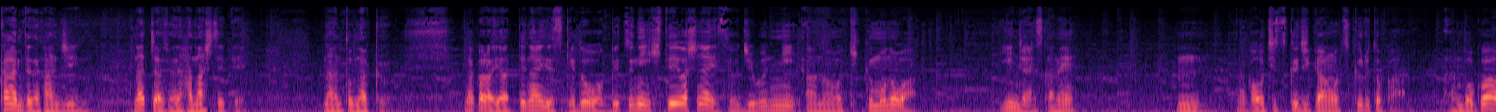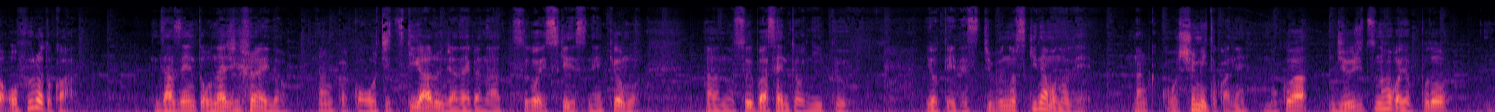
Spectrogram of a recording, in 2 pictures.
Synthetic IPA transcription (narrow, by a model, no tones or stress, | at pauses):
kamʲit̪ainakãɲ̟d͡ʑi | natt͡ɕːaɯ̃nsjone̞hanaɕi̥t̪e̞t̪e̞̰ | nãnt̪o̞nakɯ̟ | d̪akaɾajat̪ːe̞naid̪e̞sɨ̥ke̞d̪o̞be̞t͡sɨɲ̟içi̥t̪e̞ːβaɕinaid̪e̞sɨjo̞d͡ʑɨβɯ̟̃ɲ̟ːiano̞kʲi̥kɯ̟mo̞no̞βa̰ | iːɲ̟d͡ʑanasɨ̥kane̞ | ɯ̟̃ɴ | nãŋkao̞t͡ɕit͡sɨ̥kɯ̟ʑikãɰ̃o̞t͡sɨ̥kɯ̟ɾɯ̟t̪o̞ka̰ | anbo̞kɯ̟βaʔo̞ɸɯ̟ɾo̞t̪o̞ka̰ | d͡zazẽ̞nt̪o̞ːnaʑiɡɯ̟ɾaino̞ | nãŋkako̞ːt͡ɕit͡sɨ̥kʲiɡaːɾɯ̟̃ɲ̟d͡ʑanaikanat̪sɨɡo̞isɨ̥kʲid̪e̞sɨne̞kʲo̞ːmo̞ | ano̞sɨːp̬aːsẽ̞nt̪o̞ːɲ̟iːkɯ̟ | jo̞t̪e̞ːd̪e̞sɨ̥d͡ʑibɯ̟̃nːo̞sɨ̥kʲinamo̞no̞d̪e̞̰ | nãŋkḁko̞ːɕɨmʲit̪o̞kane̞bo̞kɯ̟βa | d͡ʑɨːʑit͡sɨno̞ho̞ːɡajo̞pːo̞d̪o̞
